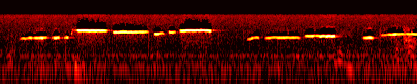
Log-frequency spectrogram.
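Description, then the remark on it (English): A man whistles the tune Comin' Through the Rye, clear and melodic, a series of sustained notes stepping up and down in pitch over a faint low background hum, with no talking. “Let me hear your whistle coming through the rye.”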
